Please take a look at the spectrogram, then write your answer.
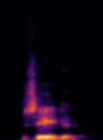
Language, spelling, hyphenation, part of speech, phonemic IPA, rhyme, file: Dutch, zede, ze‧de, noun, /ˈzeːdə/, -eːdə, Nl-zede.ogg
- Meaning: 1. a norms or habit practiced by a certain people that is considered to be just and desirable by them 2. mores, especially sexual mores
